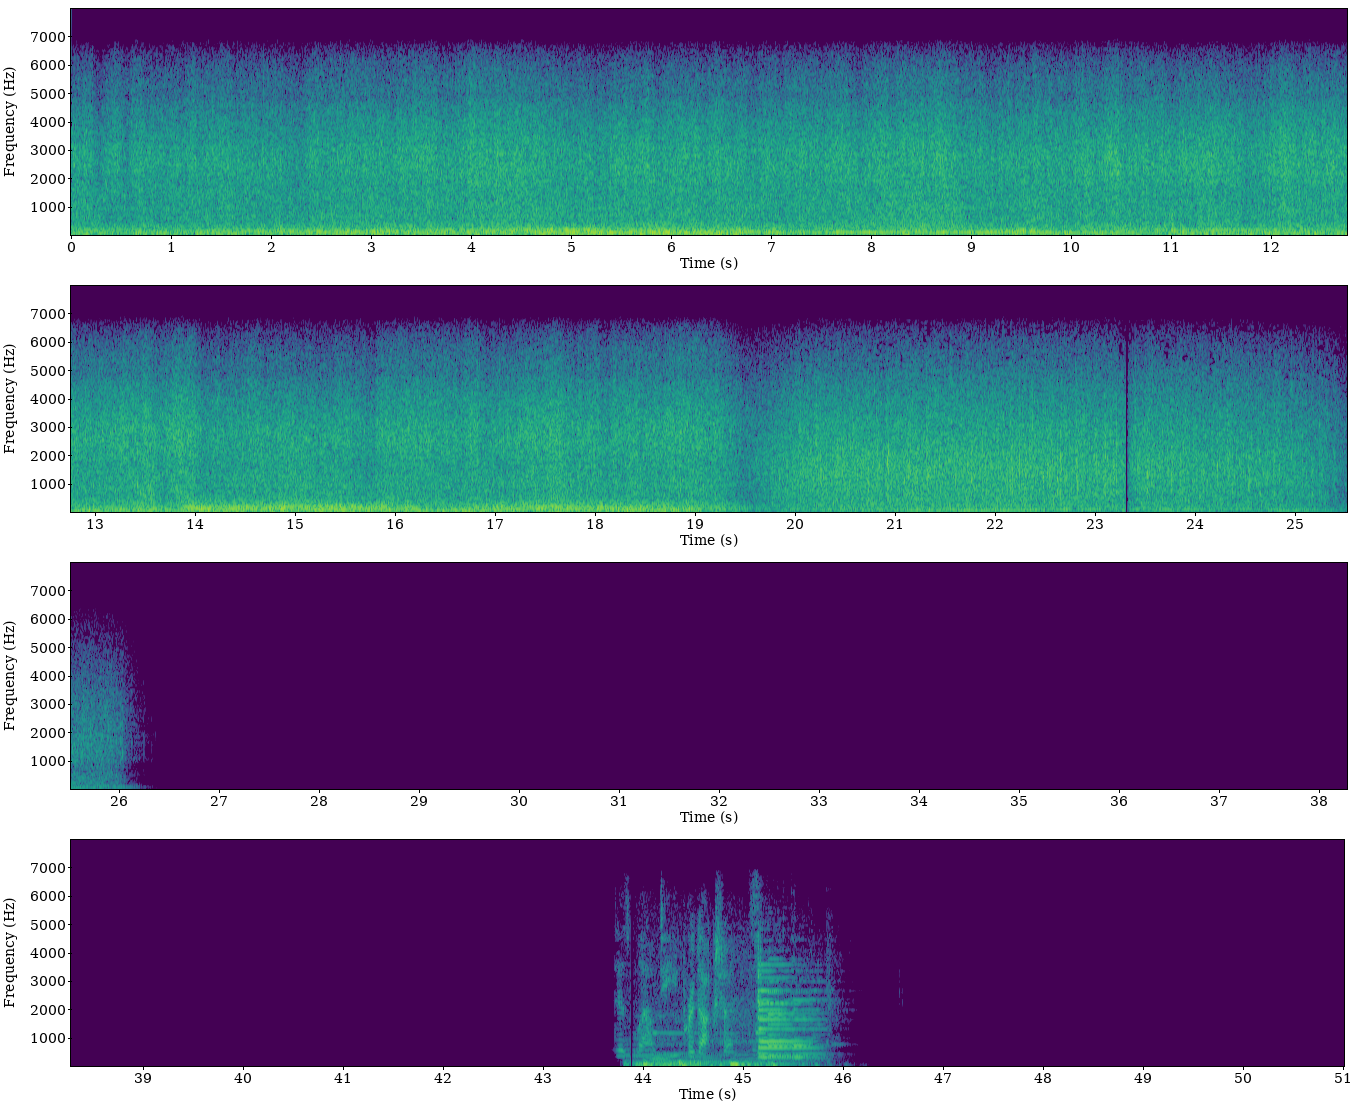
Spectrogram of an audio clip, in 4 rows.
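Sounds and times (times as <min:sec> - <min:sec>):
truck rumble: 0:00.0 - 0:26.3
tyres on wet road: 0:00.0 - 0:26.3
heavy rain on a vehicle: 0:00.0 - 0:26.4.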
